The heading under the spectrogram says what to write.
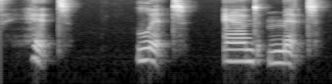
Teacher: you should feel less muscle movement, less tension as you say the I vowel. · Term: lax vowel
